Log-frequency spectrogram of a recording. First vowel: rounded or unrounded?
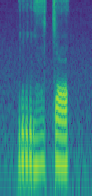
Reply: rounded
